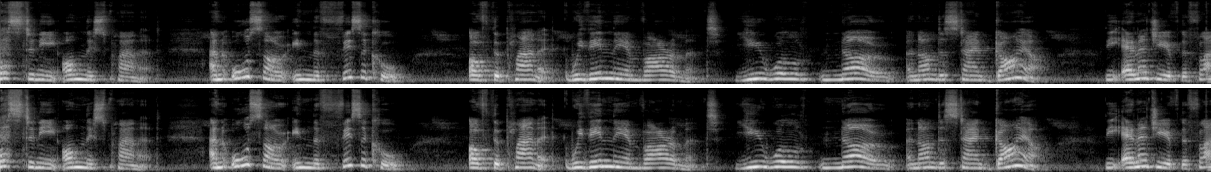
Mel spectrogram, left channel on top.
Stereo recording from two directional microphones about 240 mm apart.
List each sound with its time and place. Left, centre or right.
0.0 s speech: right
